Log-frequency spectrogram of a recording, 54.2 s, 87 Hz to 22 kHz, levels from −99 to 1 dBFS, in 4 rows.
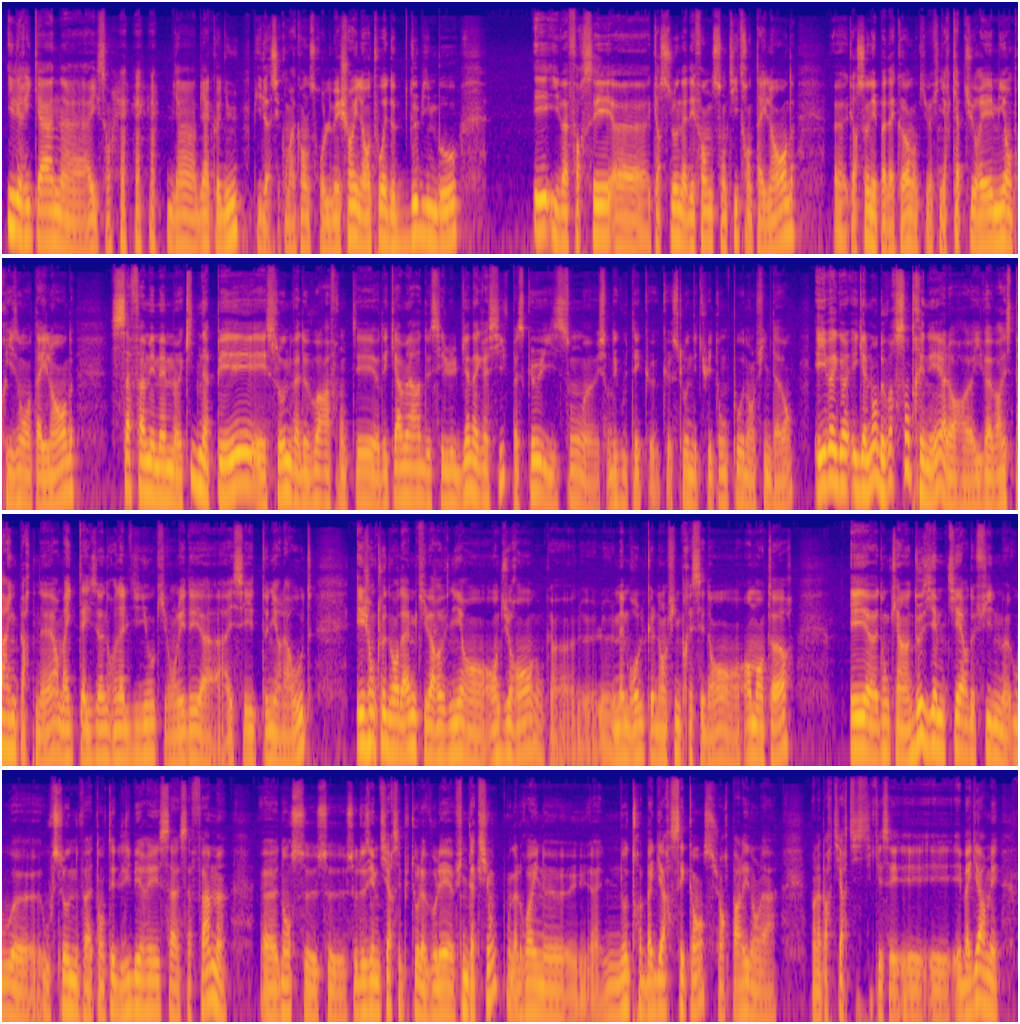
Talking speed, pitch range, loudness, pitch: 215 wpm, 95-120 Hz, -21 LUFS, 105 Hz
